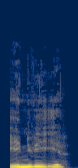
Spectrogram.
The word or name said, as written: indvie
